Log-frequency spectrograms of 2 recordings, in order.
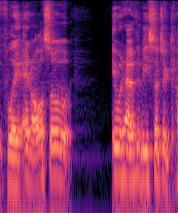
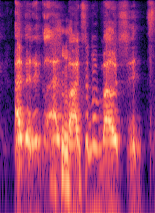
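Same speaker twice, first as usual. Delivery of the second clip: very high, very loud blubbering, sobbing cry; 9 dB louder than usual. Retelling a movie scene where he calls from a phone booth: imitating Ron Burgundy crying. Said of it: "crying and shit".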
